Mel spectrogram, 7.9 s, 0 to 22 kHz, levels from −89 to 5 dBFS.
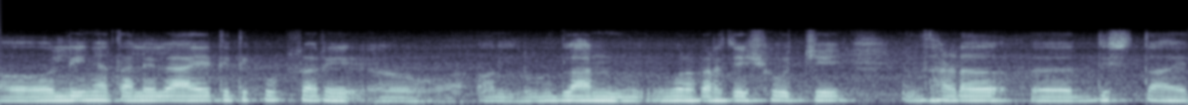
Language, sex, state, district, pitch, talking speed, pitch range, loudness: Marathi, male, Maharashtra, Pune, 125 Hz, 115 wpm, 115-125 Hz, -14 LUFS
